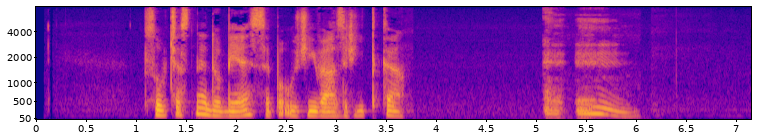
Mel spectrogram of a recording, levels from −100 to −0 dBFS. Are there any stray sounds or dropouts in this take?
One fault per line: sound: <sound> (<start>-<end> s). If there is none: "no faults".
sound: throat clearing (5.1-6.1 s)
